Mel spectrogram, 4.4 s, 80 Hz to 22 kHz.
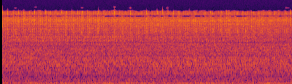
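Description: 1995 Suzuki Jimny Sierra's 1.3-litre eight-valve four-cylinder engine idling steadily, with the bonnet open.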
